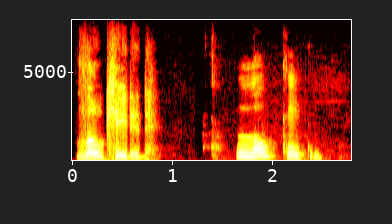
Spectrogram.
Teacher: the stress is at the beginning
